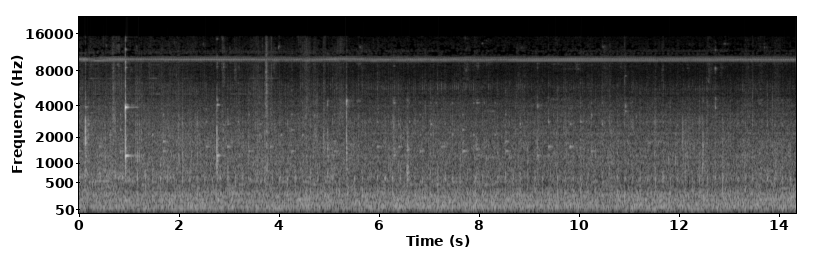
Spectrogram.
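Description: Glass bottles clink against each other as hands set them down.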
